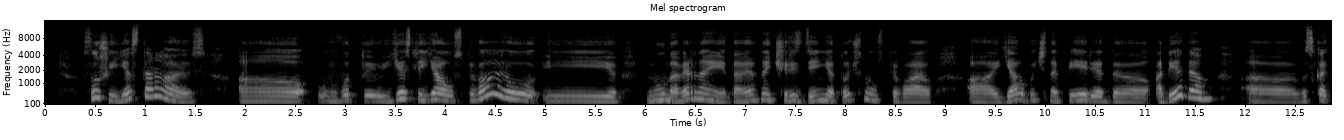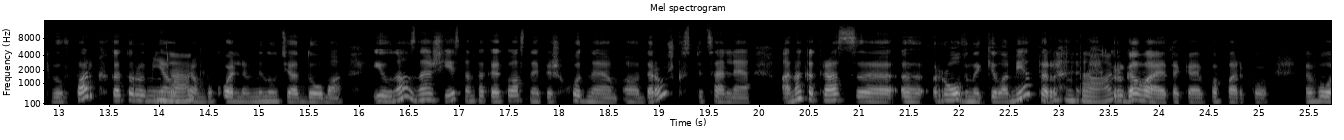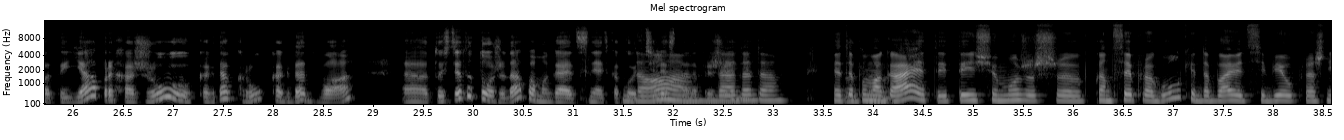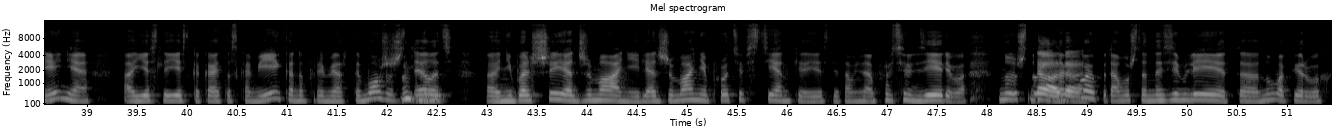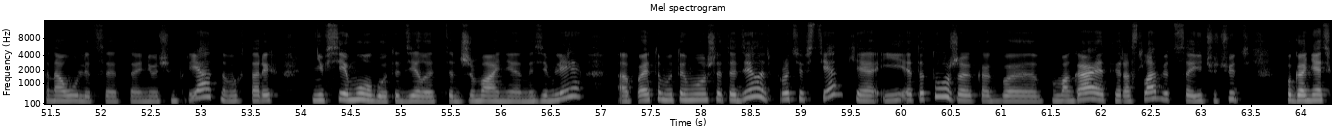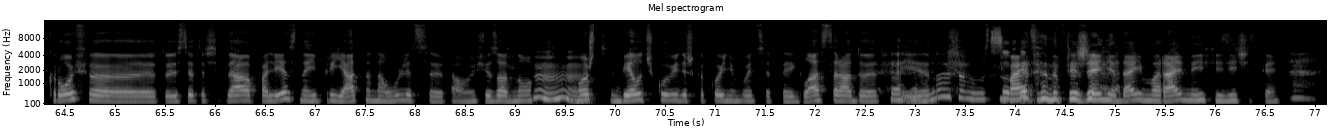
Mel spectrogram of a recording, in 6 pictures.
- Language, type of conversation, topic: Russian, advice, Как можно быстро и просто снять телесное напряжение?
- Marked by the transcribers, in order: chuckle; laughing while speaking: "против дерева"; other background noise; laugh; laughing while speaking: "снимает напряжение"; chuckle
